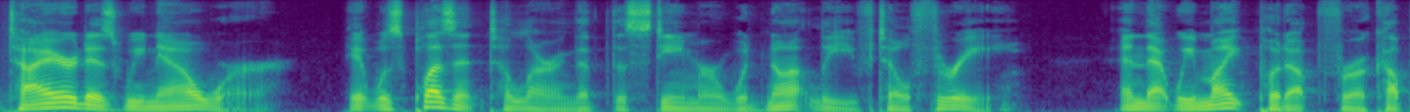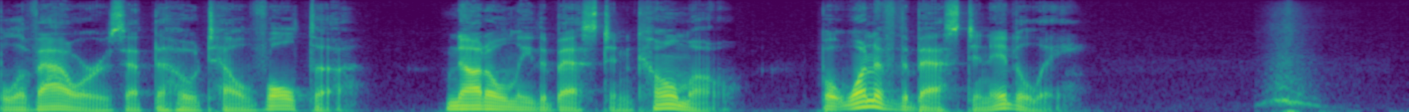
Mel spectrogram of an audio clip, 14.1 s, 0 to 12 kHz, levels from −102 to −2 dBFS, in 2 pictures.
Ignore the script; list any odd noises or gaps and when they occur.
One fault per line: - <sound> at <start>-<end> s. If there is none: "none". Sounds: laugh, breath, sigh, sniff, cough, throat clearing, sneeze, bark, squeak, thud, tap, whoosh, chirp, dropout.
- whoosh at 13.3-13.9 s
